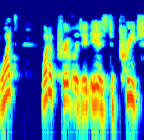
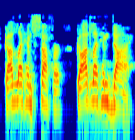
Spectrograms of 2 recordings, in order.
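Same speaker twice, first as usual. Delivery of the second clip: usual speaking voice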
